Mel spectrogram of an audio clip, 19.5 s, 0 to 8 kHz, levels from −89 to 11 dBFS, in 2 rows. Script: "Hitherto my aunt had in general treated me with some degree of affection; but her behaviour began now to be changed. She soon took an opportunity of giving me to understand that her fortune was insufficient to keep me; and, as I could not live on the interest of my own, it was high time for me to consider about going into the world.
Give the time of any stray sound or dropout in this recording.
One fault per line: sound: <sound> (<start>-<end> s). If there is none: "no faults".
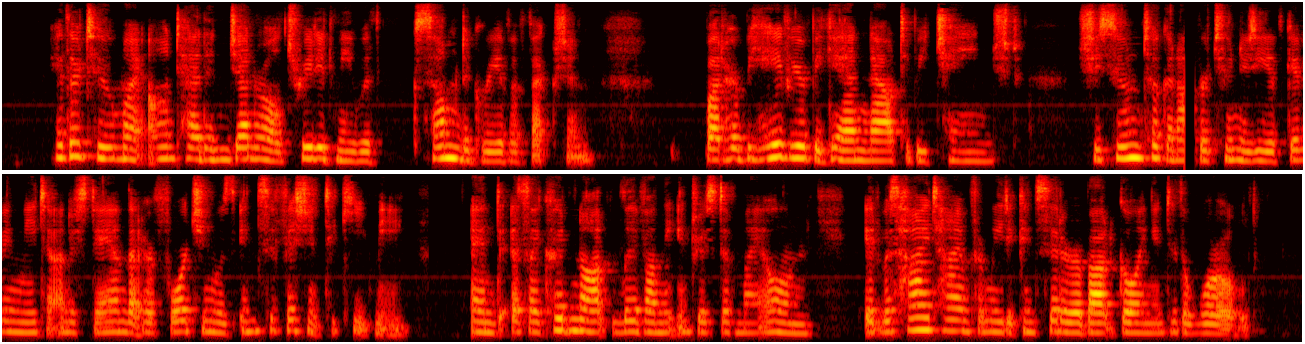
sound: dropout (8.9-8.9 s)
